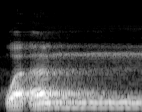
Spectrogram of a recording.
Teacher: mim sukun bertemu dengan hamzah, maka memnya harus dibaca jelas, tidak boleh didengungkan, tidak boleh ditawaludkan.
